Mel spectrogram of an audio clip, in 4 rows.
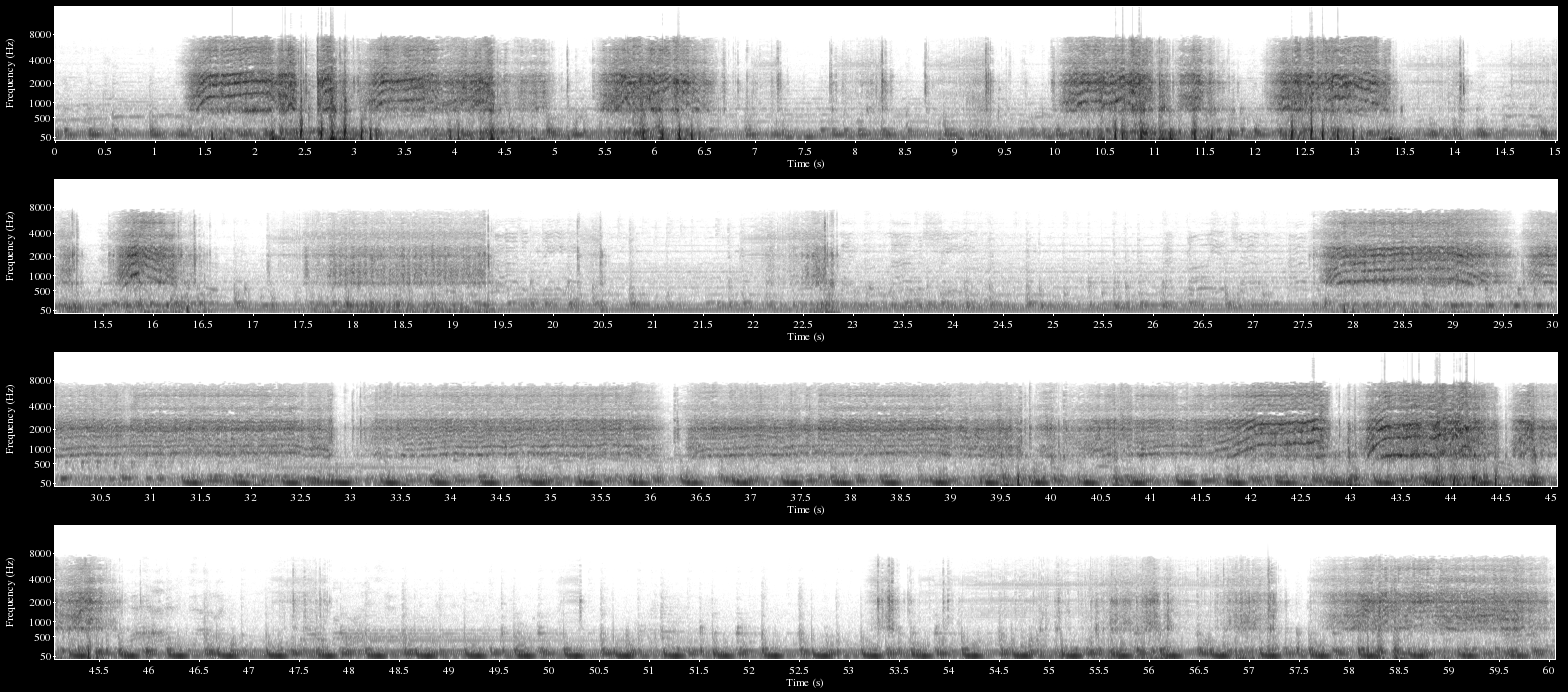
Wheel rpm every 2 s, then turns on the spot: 40, 90, 50, 30, 10, 60, 60, 10, 10, 20, 0, 0, 0, 10, 60, 70, 50, 70, 60, 60, 70, 140, 70, 0, 0, 0, 0, 10, 10, 50.
12-14 18-20 54-56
